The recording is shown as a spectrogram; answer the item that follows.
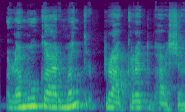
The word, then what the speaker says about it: णमो: एक तो जो इसमें 2-3 बातें, मैं णमोकार मंत्र की बात कर रहे हैं, तो उच्चारण में एक तो ण बोलने की आदत, न नहीं ण।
